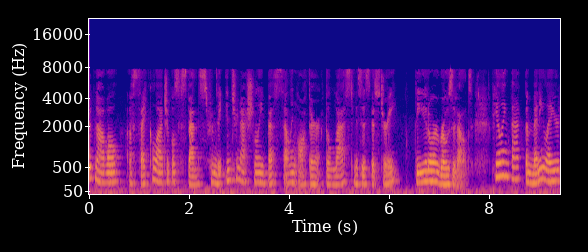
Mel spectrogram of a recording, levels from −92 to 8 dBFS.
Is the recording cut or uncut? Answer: cut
